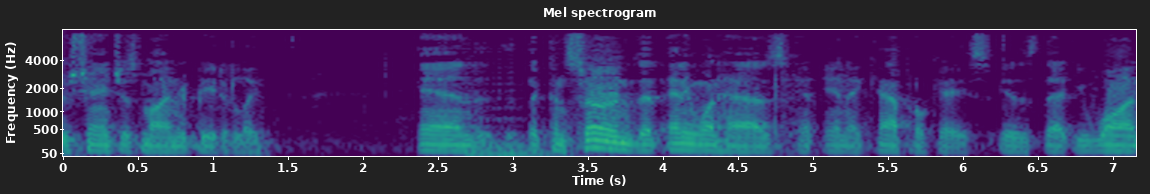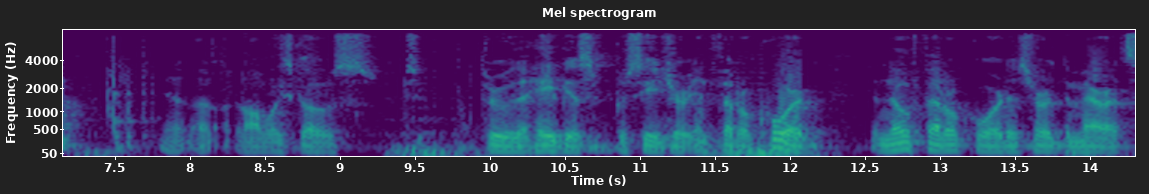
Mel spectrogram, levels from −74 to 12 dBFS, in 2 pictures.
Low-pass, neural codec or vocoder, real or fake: 7.2 kHz; none; real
